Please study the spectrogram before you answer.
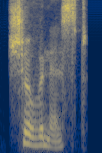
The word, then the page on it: chauvinist: Indian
